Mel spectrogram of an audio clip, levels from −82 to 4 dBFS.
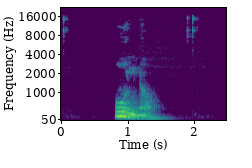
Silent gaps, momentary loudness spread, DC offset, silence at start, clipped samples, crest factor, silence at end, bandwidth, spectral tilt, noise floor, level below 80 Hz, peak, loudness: none; 21 LU; under 0.1%; 0.05 s; under 0.1%; 18 dB; 0.45 s; 16.5 kHz; -8.5 dB/octave; -76 dBFS; -54 dBFS; -6 dBFS; -20 LUFS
